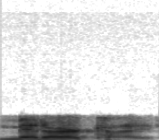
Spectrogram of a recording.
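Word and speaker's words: medRxiv: to the journal and med archive how many of you thought that was med archive that's will you pronounce it where that's the are and that's Chi from chi squared test or however you want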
